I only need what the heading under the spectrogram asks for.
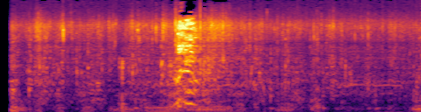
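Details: A wild boar piglet gives a brief, harsh squealing grunt greeting its father, amid soft rustling and splashing.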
